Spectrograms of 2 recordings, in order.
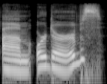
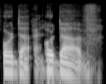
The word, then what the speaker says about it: hors d'oeuvres: It's hors d'oeuvres. That's how we say it in the U.S. Mm-hmm. I looked up the British pronunciation. It's much closer to how you say it in French, hors d'oeuvres. So they say of instead of the herbs like we say.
